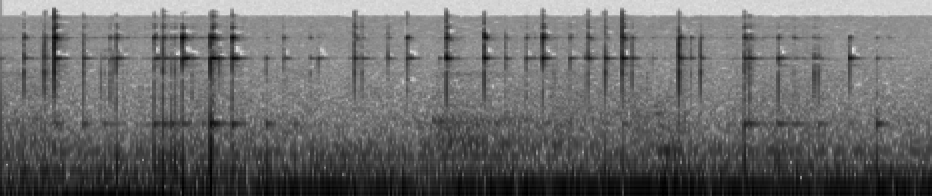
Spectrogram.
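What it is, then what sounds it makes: Empty cut-glass jar. A medium, hollow, empty cut-crystal glass jar is tapped with long nails in a quick, irregular series. Each tap gives a short, bright glassy clink with a high ringing tone that fades almost at once, over a low steady background hum.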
